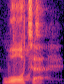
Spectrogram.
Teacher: the T in water often becoming a soft D sound in American English, water, compared to the clearer T in British English, water. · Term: flap T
